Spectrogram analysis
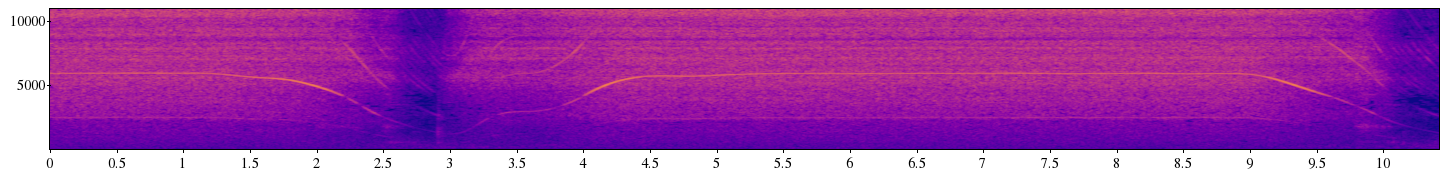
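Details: Dental drill sound-effect recording with various runs and stops: high-pitched whine winds down, stops briefly, spins back up to a steady pitch, then winds down again.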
